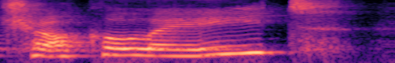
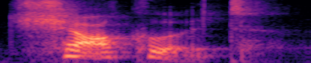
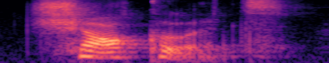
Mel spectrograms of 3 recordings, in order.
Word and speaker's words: chocolate: The accent with this apostrophe here shows us that the syllable that basically carries the accent is the first syllable, so the O that becomes a sort of an so it is chocolate, chocolate.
